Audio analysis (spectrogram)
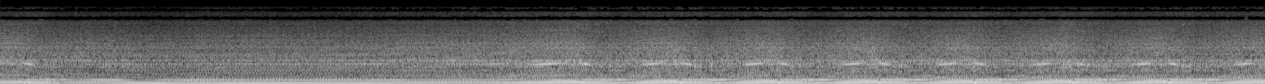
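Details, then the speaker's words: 1990-1993 Mazda Miata on its first start after the air valve/choke control valve was replaced: the engine still idles high and hunts, surging up and down about once a second. Idle fault persists, cause not found. "well it looks like that wasn't it either guys I'm going to shut it down for a sec"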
